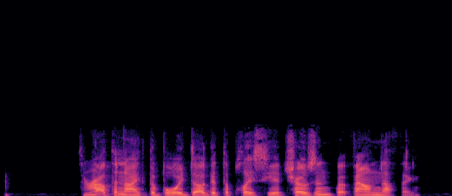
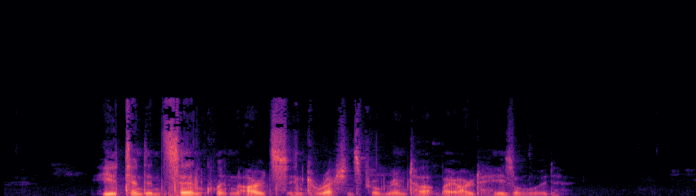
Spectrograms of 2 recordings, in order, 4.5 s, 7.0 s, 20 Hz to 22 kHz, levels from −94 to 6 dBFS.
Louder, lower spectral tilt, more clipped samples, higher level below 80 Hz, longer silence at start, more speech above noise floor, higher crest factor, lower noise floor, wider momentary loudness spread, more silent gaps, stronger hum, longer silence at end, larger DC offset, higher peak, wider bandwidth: second, -27 LUFS vs -23 LUFS; about the same, -5.5 dB/octave vs -5 dB/octave; neither; second, -70 dBFS vs -64 dBFS; second, 0.85 s vs 1.05 s; about the same, 56 dB vs 58 dB; about the same, 22 dB vs 24 dB; about the same, -83 dBFS vs -81 dBFS; second, 7 LU vs 13 LU; neither; neither; second, 0.4 s vs 1.4 s; neither; second, -6 dBFS vs 0 dBFS; second, 8 kHz vs 11.5 kHz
